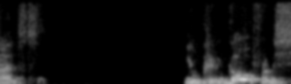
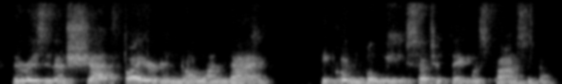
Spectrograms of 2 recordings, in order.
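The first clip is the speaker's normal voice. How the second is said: ordinary talk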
